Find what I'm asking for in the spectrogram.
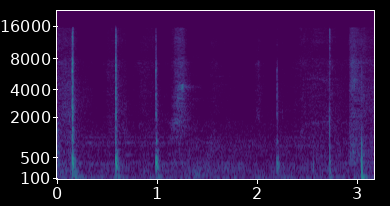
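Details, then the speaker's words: Hyundai Tucson four-cylinder, HVAC stuck on defrost, selecting floor/vent: sharp, uneven clicks about two a second then spacing out in quiet cabin; mode door actuator clicking, likely stuck. "No it's not moving because it's stuck probably that's why go back to floor bent again yeah I can hear clicking"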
